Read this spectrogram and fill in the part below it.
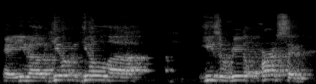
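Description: Male interview guest, native Chinese speaker, earnest with frequent restarts, slightly high voice, very echoey room. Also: steady tone, measured pace, crowd noise. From United States. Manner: earnest, many restarts and fillers. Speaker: guest, photographer. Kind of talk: interview answers.

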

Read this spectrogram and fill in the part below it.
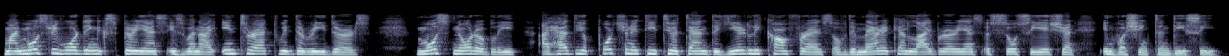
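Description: A woman from Hungary, an author answering interview questions in a measured, earnest way. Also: fairly low pitch. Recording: muffled lo-fi sound.

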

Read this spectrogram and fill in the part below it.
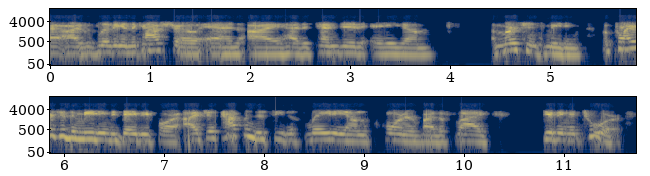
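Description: New Jersey woman on a phone line. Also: low-pitched. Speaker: tour company owner, guest. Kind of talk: interview answers.

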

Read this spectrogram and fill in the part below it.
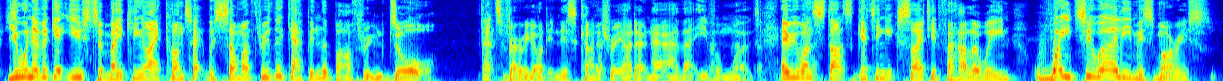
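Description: A man from London with an English accent, hosting a radio talk show in a chatty, animated way and laughing often. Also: a little high, normal speed, no echo, clean studio sound. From London, England.

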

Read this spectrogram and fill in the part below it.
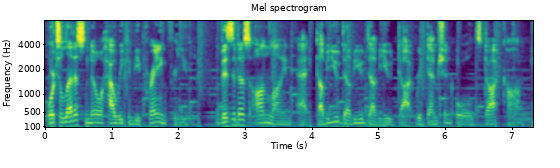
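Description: A man reading a formal scripted church announcement at a measured pace. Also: sits low, over music.

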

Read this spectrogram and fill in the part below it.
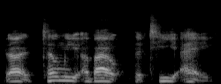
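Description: A man interviewing a guest in a relaxed, friendly way. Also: on the high side, moderate pace, breathy edge. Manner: easygoing, calls guest mate. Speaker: podcast interviewer. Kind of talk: casual interview chat.

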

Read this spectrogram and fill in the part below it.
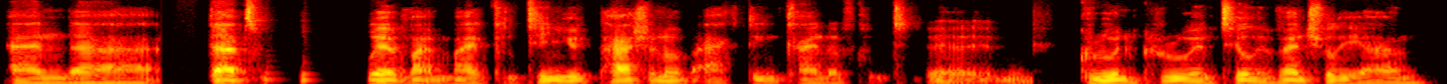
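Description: A young man from Malawi talks as an interview guest in a loose, joking way. He laughs easily, restarts his sentences often, and speaks in a somewhat low voice. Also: little pitch movement, normal speed. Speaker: actor and guest. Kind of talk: casual interview chat.

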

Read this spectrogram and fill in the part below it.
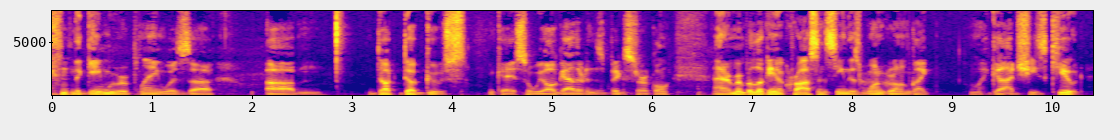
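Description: Husky deep-voiced male co-host. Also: normal speed, darkish tone. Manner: laid-back storyteller, chuckles often. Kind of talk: casual radio talk show chat.

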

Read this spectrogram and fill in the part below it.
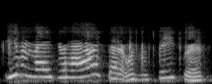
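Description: An American actress playing a scatterbrained, cheerfully illogical wife in a 1940s radio sitcom, explaining things with naive earnestness. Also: female voice, very high-pitched, big pitch swings, quick pace, sharp tone, heavily acted. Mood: earnest, muddled. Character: scatterbrained, cheerfully illogical married woman bus driver. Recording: dull, noisy old radio recording.

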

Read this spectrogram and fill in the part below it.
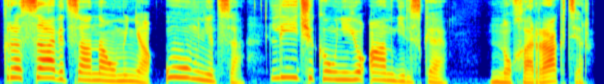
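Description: A fairy-tale king who dotes on his child and is at his wits' end, put on by a woman narrator. He speaks fondly and pleadingly, with an expressive, changing pitch. The recording is dry. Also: measured pace, no echo. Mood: fond, despairing.

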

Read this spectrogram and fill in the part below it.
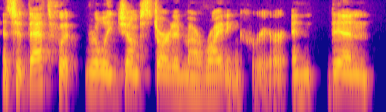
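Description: A woman's voice: deep voice, moderate pace. An American woman in her sixties from Southwest Virginia, telling personal stories conversationally, as if in an interview, often quoting people she has known. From Southwest Virginia, United States. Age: 60s. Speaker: interviewee, retired-age physician and poet.

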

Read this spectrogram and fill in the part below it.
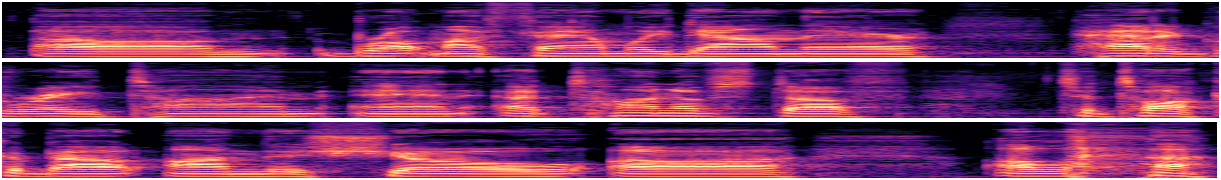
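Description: A middle-aged man, a comedian hosting his own podcast, chatting casually and rambling with lots of fillers, his voice a little hoarse from touring. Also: medium pitch, a bit bright. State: slightly hoarse, losing his voice. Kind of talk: casual solo podcast monologue.

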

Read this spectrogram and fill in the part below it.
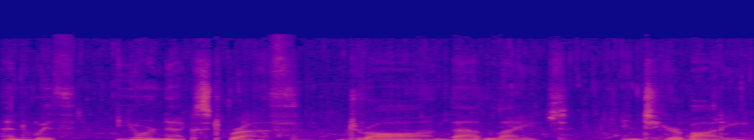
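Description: A man leading a guided meditation in a gentle, unhurried manner, leaving pauses between short phrases. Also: mid-range voice, flat delivery, a little hiss or hum.

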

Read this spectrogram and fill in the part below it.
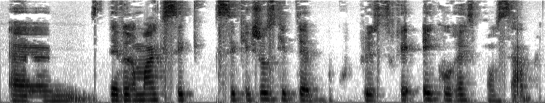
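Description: A woman's voice: on the low side, level tone, fast talker, sharp tone, slight background noise. A young woman from Saskatchewan, a singer guest in a casual interview, talking hesitantly with many fillers and restarts and slipping in English words. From Saskatchewan, Canada.

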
